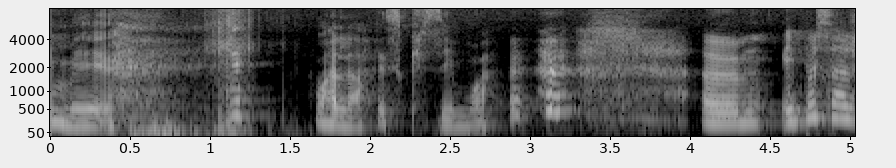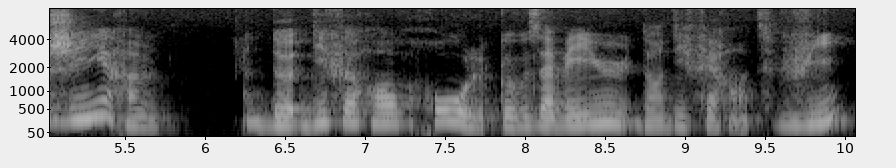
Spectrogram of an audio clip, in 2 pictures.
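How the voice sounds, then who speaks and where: This tarot card reader has a dark, medium-pitched voice and a Swiss French accent. Her monthly reading is informal and recorded on a clip-on mic, and she stumbles along with frequent fillers and fresh starts.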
